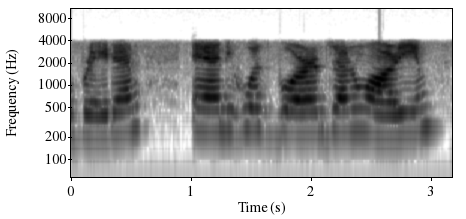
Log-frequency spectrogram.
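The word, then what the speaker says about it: Braeden: hope it pronounces well Brayden is spelled b-r-e-b-r-a-e-d-e-n preheated o Braden and he was born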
